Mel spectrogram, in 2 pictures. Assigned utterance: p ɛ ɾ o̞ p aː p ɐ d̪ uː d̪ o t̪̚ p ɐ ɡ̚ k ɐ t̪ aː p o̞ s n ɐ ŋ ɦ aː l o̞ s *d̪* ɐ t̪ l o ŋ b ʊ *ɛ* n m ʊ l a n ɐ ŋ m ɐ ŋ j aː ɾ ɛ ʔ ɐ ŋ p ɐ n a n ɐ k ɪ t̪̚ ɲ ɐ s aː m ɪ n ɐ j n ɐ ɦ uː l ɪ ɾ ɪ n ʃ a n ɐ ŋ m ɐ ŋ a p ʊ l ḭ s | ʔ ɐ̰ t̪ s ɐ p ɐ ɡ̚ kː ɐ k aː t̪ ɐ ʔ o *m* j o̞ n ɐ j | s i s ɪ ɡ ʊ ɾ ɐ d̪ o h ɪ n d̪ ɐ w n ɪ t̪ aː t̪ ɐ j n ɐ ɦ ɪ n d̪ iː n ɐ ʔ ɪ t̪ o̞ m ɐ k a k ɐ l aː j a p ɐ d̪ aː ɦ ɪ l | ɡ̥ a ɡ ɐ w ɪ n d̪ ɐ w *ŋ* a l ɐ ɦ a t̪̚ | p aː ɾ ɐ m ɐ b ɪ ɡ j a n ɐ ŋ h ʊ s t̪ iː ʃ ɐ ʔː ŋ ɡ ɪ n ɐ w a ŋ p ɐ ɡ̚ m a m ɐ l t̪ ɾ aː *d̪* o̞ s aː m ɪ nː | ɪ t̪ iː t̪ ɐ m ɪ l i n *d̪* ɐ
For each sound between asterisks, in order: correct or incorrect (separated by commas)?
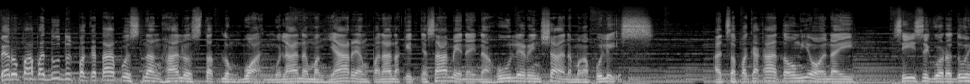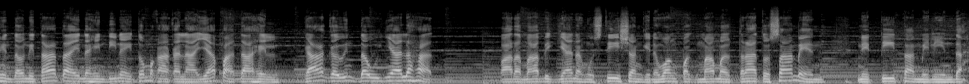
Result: incorrect, incorrect, incorrect, incorrect, incorrect, correct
